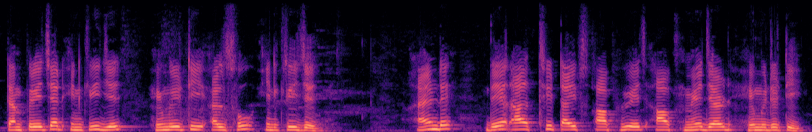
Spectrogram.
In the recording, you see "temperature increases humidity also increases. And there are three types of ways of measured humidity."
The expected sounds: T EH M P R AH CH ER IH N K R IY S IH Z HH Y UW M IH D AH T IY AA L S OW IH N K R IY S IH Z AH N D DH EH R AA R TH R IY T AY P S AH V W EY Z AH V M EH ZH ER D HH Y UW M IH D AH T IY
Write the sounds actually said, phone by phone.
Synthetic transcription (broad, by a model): T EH M P R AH CH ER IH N K R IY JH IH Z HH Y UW M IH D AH T IY AA L S OW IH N K R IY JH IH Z AH N D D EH R AA R T R IY T AY P S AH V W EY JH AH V M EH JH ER D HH Y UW M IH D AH T IY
